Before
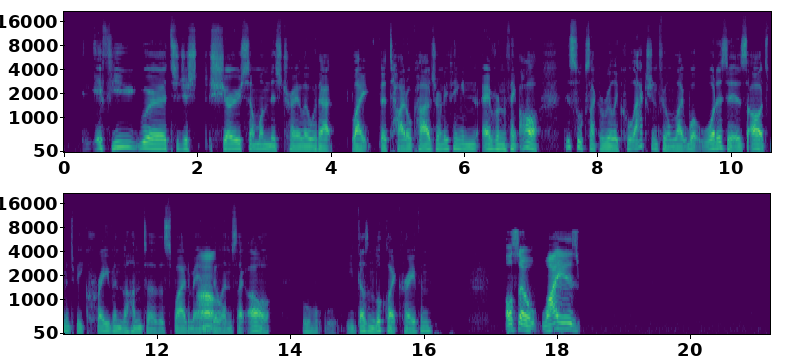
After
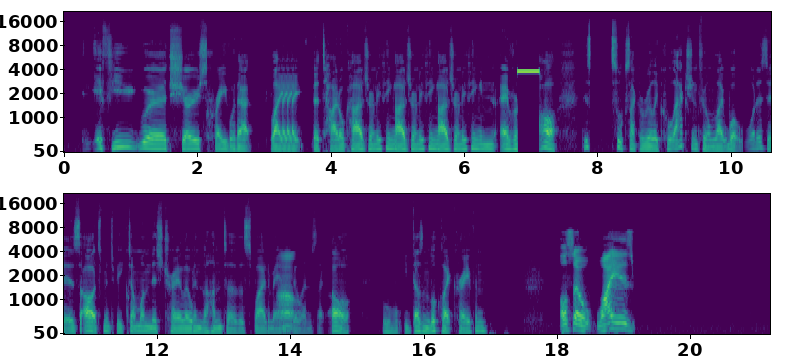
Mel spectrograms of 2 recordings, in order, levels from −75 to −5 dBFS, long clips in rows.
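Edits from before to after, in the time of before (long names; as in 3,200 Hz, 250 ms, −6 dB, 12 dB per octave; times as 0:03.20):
0:01.59–0:02.21: remove
0:02.76–0:03.71: swap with 0:10.98–0:11.33
0:04.43: stutter 0.07 s, 4 plays
0:05.34–0:05.98: repeat, 3 plays
0:06.53–0:06.86: beep over 3,820 Hz −12 dBFS
0:07.62: splice in room tone 0.33 s
0:09.58–0:10.23: fade in
0:11.98–0:13.43: fade out, to −21.5 dB
0:14.52–0:14.90: remove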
